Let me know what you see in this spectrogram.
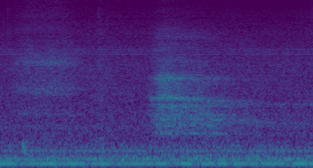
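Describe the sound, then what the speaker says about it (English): A long, slow breath drawn in through the nose and released through the mouth, close and airy, the exhale swelling louder over steady background hum. "Take a nice deep breath from the belly."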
